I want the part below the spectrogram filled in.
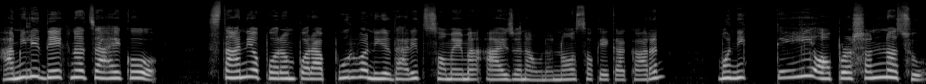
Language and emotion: Nepali, sad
